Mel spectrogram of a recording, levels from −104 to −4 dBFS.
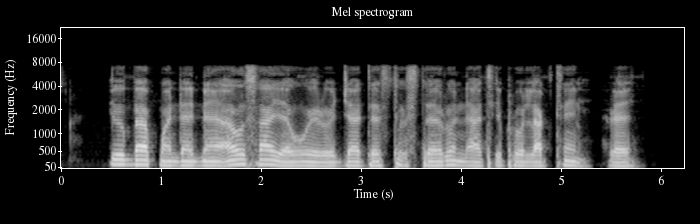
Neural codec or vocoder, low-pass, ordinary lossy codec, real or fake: codec, 16 kHz, 4 kbps, FunCodec, trained on LibriTTS, 50 frames a second; 7.2 kHz; none; fake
